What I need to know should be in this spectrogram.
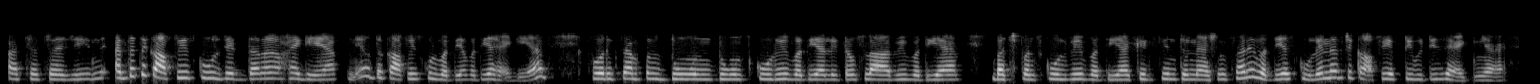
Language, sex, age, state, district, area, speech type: Punjabi, female, 18-30, Punjab, Gurdaspur, urban, conversation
